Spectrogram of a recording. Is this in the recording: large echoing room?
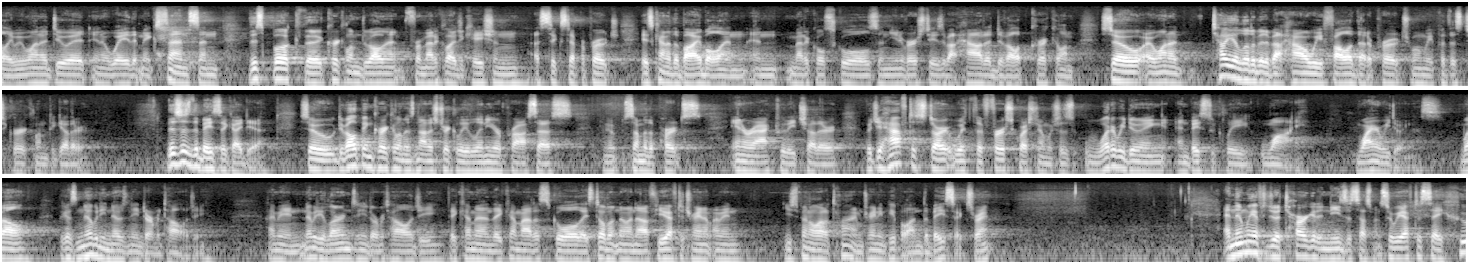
yes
